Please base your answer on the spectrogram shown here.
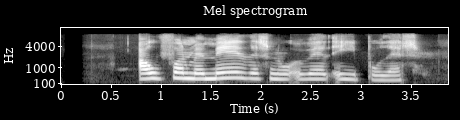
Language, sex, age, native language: Icelandic, female, 7, Icelandic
